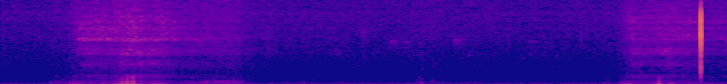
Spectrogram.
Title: Snoring Puppy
